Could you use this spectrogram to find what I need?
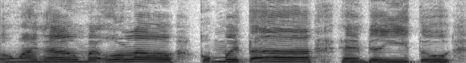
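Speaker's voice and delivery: high, bright mock gush of greetings; overly excited Spanish greeting. Imitating an excited Dominican waitress's greeting. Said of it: "Spanish people are overly, overly, like, excited".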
